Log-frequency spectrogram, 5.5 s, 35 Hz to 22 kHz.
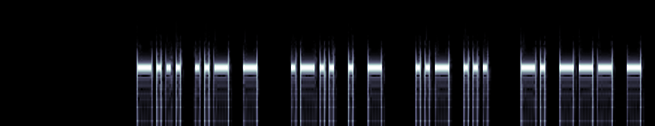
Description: Morse code, heard as a keyed tone, about 30 wpm, 700 Hz. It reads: BUT LET US NOT
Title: Sentences from Top 1500 Words 30wpm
